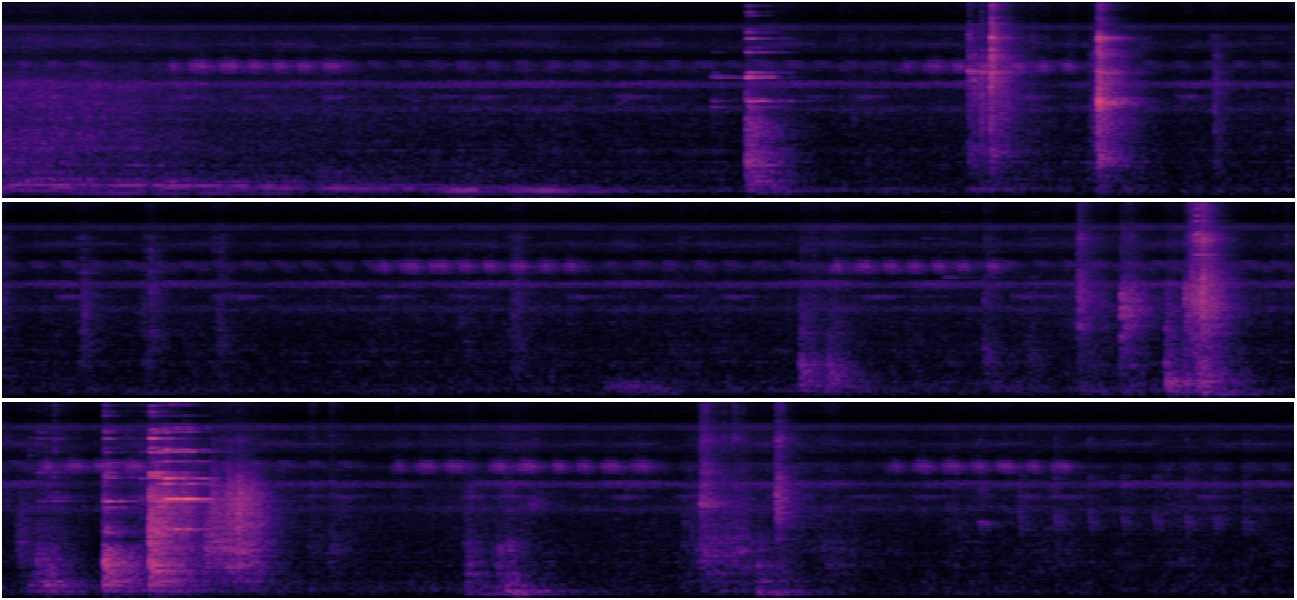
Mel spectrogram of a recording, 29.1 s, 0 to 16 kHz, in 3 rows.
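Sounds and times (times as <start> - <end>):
crickets chirping: 0.0 - 29.0
hard objects knocking and clattering: 19.5 - 21.5.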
